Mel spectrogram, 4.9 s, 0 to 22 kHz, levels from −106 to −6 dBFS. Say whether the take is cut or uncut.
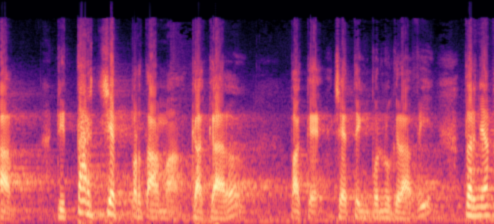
uncut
